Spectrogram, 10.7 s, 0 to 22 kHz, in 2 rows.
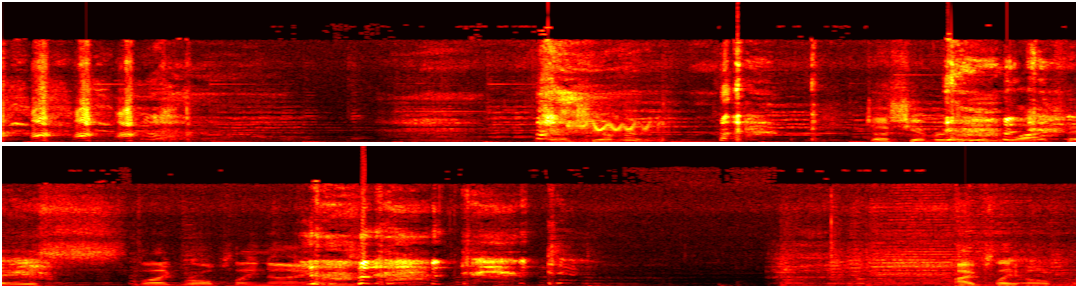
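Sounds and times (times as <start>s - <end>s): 
laughter: 0.0s - 1.2s, 4.8s - 5.7s
loud coughing into a microphone: 2.7s - 5.4s, 6.9s - 8.4s
speech: 2.8s - 3.7s, 4.3s - 8.0s, 10.1s - 10.7s.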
